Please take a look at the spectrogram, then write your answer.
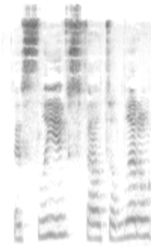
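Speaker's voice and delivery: ordinary delivery, nothing marked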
